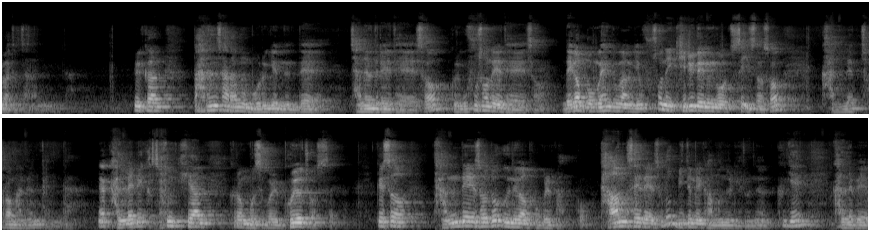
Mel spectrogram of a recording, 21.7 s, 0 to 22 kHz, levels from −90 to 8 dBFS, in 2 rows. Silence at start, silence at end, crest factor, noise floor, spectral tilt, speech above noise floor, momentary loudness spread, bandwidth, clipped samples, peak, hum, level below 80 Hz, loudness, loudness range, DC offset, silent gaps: 0 s; 0 s; 20 dB; -60 dBFS; -5 dB/octave; 32 dB; 16 LU; 14 kHz; under 0.1%; -8 dBFS; none; -64 dBFS; -28 LUFS; 4 LU; under 0.1%; none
